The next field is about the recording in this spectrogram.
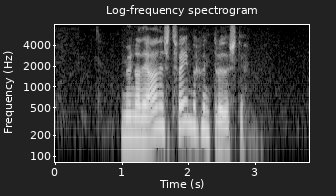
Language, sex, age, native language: Icelandic, female, 40-49, Icelandic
